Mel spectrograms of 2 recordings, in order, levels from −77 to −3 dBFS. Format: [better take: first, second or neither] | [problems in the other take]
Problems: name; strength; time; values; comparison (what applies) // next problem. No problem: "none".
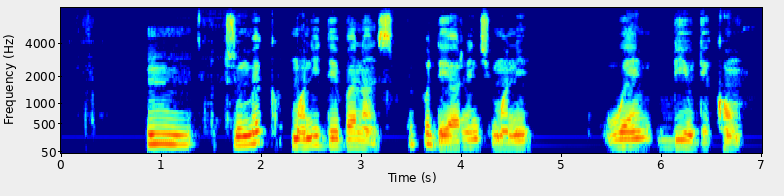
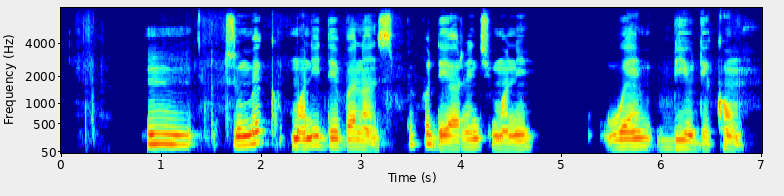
second | noise reduction (classical method spectral subtraction)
